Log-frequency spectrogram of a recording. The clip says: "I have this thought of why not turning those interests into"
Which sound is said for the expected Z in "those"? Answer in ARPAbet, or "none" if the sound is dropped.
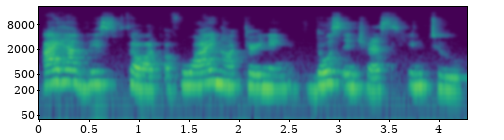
S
